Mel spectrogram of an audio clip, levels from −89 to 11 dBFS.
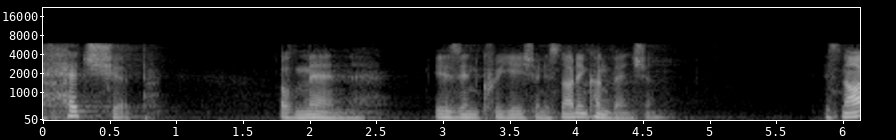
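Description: No technical faults can be heard anywhere in the speech recording; the signal stays continuous and intact throughout.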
